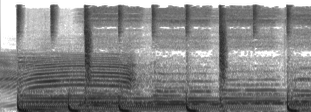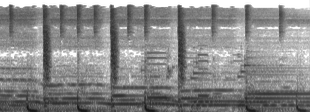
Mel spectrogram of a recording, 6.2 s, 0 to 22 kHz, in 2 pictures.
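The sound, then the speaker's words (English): A bouncy, loud pop beat with punchy, regular drum hits and bright synth chords, while a female singer drawls long, sliding moo-like notes that mimic a cow, in a 2018 joke song. “her song …, which was kind of a joke song where she dressed as a cow in a homemade music video”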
